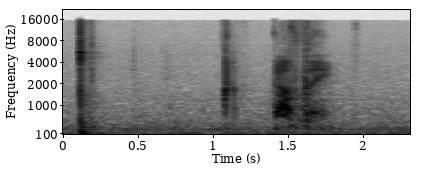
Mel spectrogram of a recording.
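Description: A sharp computer click near the start and a smaller one about a second in, followed by a brief whispered, breathy exclamation from a woman.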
